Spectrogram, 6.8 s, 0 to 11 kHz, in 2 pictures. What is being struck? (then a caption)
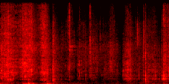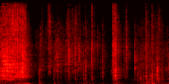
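Thin folding-box cardboard. A flattened, empty box of thin grey folding-box cardboard, about A4 size, is held in latex-gloved fingertips and ripped apart into pieces. Two long, loud, bright rips stand out at the start and in the middle, with quieter crackling tears and small snaps of fibre between them. Each sound is dry and short, with little ring after it.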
